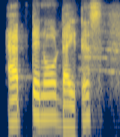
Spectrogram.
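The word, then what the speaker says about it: Aptenodytes: then the penguin so aptenoditis atenoditis where p is silent antenna diet is penguin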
